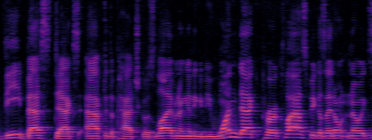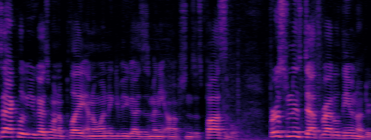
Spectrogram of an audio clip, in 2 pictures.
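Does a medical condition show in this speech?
No.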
